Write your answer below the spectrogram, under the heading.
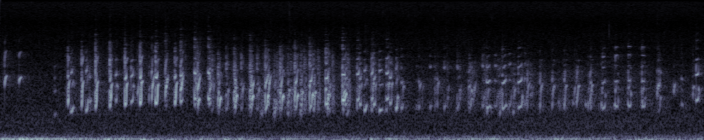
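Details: Japanese brown frog calling in a city wetland, a fast run of short bright pulses repeated steadily for about six seconds, clustered many times per second, over a constant low rumble of urban noise.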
